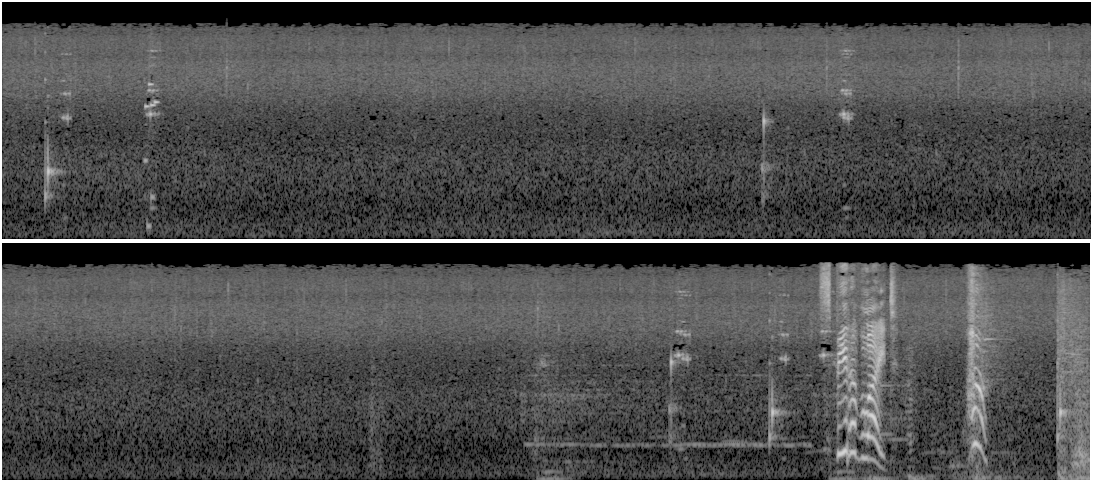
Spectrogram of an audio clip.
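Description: Soft chiming clicks sound as menu items are selected.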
